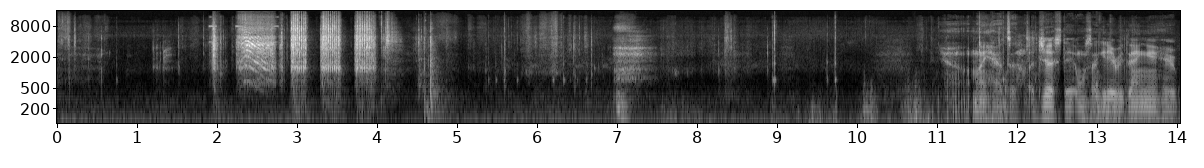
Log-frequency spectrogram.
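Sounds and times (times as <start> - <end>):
ratchet bursts: 1.9 - 4.3.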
